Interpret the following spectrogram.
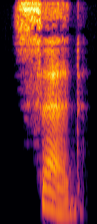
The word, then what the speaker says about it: said: spoke to her and notice that the past tense of say is pronounced said you can remember this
